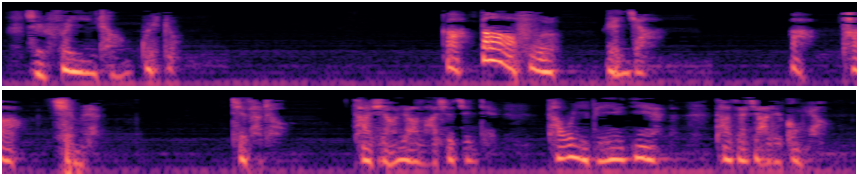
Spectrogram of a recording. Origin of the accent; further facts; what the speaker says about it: Anhui, China; born there; 我出生在安徽省，我们安徽全省只有2套半大藏经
